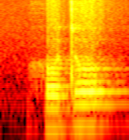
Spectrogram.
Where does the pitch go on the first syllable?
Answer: low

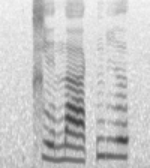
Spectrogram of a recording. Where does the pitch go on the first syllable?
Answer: low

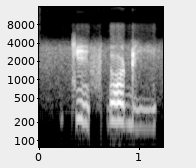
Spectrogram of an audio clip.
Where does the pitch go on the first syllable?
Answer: falling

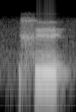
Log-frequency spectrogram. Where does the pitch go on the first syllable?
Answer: high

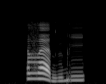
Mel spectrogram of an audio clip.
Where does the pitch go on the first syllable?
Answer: falling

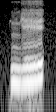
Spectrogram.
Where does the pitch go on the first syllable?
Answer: rising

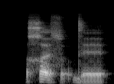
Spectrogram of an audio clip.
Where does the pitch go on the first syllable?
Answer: falling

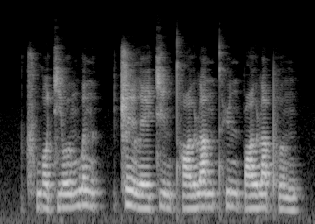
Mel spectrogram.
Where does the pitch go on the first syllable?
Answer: low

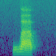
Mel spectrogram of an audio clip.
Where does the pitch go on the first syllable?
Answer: low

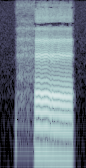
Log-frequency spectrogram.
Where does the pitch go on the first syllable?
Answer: low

